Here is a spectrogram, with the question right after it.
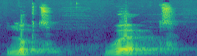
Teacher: The ed is pronounced as t.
